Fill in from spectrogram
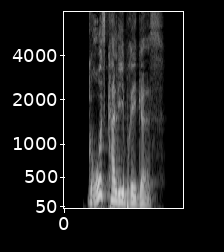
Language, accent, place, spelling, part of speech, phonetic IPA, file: German, Germany, Berlin, großkalibriges, adjective, [ˈɡʁoːskaˌliːbʁɪɡəs], De-großkalibriges.ogg
- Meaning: strong/mixed nominative/accusative neuter singular of großkalibrig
